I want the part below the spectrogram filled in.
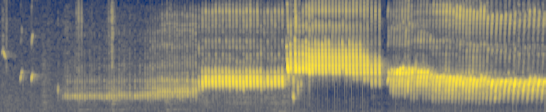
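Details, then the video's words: A canary sings a long rolling trill that starts low and soft, swells louder, jumps higher in pitch, then drops back into a steady rapid rattle after a few brief chirps. "طيور كناري تغريد"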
